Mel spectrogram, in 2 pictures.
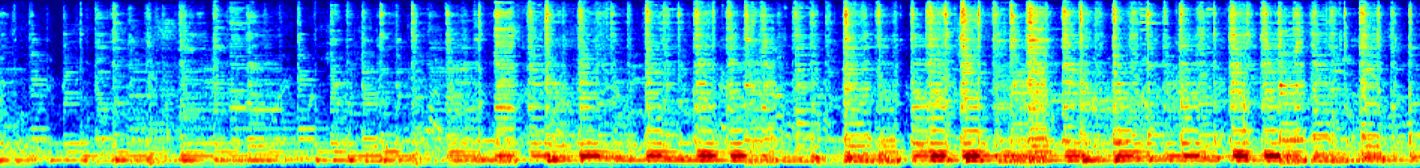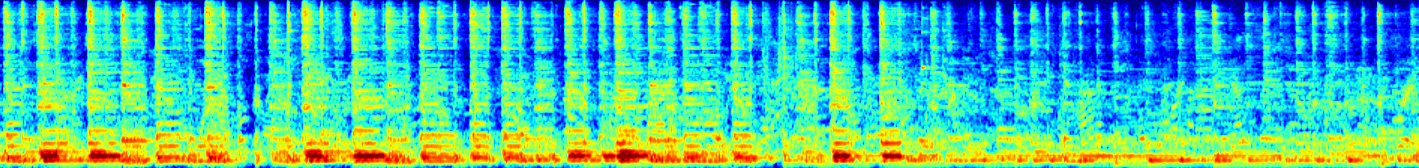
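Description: Acoustic guitar played solo, picked and strummed in a steady rhythm, with no singing over it.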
